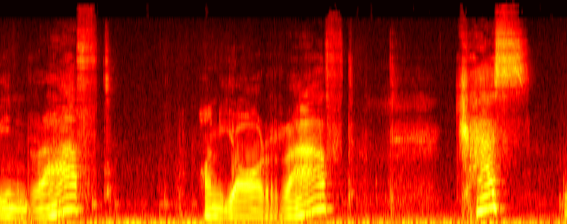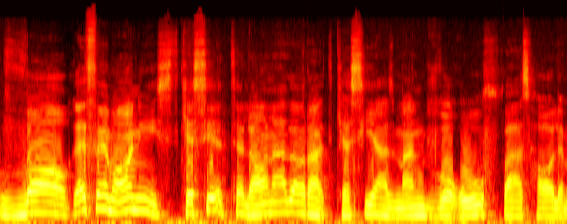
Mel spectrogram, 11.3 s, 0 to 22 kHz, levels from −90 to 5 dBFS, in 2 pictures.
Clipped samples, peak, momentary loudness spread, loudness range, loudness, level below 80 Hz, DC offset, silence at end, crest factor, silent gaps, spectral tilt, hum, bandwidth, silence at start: under 0.1%; -8 dBFS; 8 LU; 5 LU; -18 LUFS; -40 dBFS; under 0.1%; 0 s; 10 dB; none; -5.5 dB/octave; none; 18 kHz; 0 s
